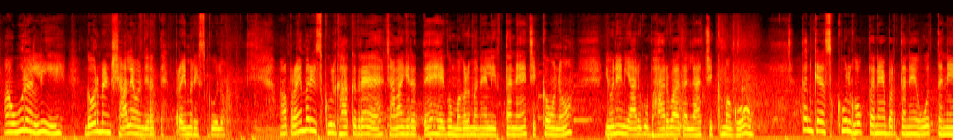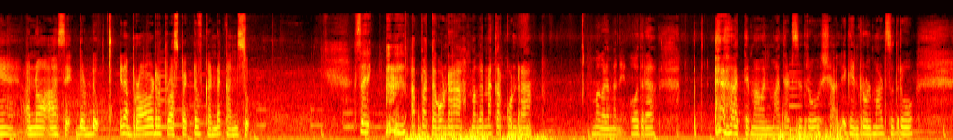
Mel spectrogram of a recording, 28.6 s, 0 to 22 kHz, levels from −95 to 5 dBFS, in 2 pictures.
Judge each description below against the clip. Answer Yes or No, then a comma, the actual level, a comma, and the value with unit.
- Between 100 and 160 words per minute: Yes, fast, 105 wpm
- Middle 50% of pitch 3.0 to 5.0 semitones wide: No, narrow, 2.6 semitones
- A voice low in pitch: No, high, 190 Hz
